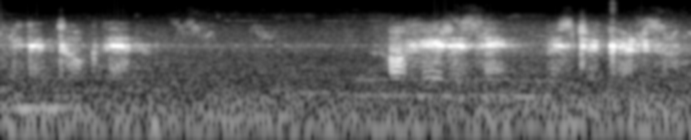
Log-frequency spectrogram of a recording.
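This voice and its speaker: A woman's voice: fairly quick, sharp tone, a little hiss or hum. An actress voicing a guarded, businesslike German woman in a period noir video game, with a German accent. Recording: dull sound with faint music.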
